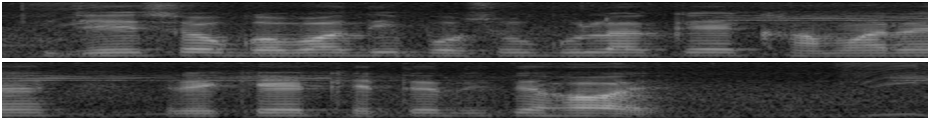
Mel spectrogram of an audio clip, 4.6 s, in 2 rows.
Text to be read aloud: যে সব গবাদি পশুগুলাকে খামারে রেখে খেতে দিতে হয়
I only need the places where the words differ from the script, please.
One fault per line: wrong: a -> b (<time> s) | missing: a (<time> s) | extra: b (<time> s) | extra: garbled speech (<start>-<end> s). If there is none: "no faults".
no faults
